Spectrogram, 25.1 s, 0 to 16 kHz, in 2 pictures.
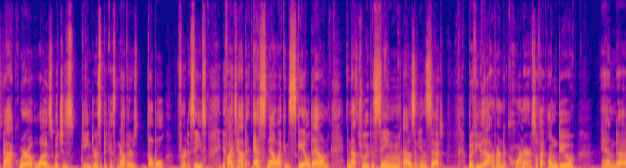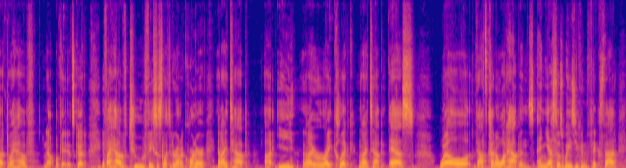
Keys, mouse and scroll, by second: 6.6 click, 7.1-9.4 middle drag, 9.4 ctrl+z, 12.9 g, 13.7 right click, 14.1-15.4 middle drag, 15.4 shift+click, 18.0 e, 19.1 right click, 20.3 s, 21.7 click, 22.0-25.0 middle drag.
